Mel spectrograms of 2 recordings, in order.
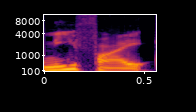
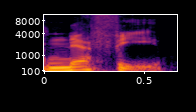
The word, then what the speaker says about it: Nephi: Now, we as 21st century Americans and, of course, 20th century Mormons have pronounced this as Nephi, but sometimes the I on the end of Nephi can be pronounced as an E, as a long E.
